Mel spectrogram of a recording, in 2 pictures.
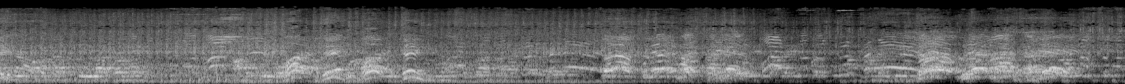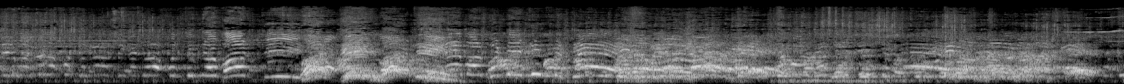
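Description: A crowd of men and women chant slogans loudly outdoors.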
